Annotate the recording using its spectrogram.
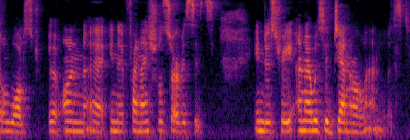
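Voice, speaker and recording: The voice has a Swedish accent and a bright, sharp tone. Its pace is fairly quick. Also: woman. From Sweden. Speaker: condo and co-op board consultant. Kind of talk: podcast interview.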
